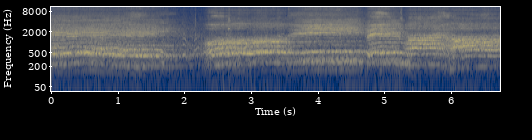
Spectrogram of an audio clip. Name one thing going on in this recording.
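A band plays amplified music.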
